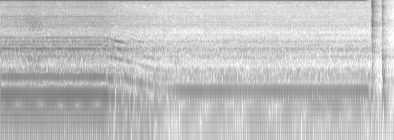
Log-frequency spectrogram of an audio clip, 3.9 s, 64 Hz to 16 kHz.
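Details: New 2024 Chamberlain/LiftMaster DC belt-drive garage door opener closing: loud steady vacuum-like whine dropping in pitch as the motor slows, with heavy vibration; noisy motor.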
